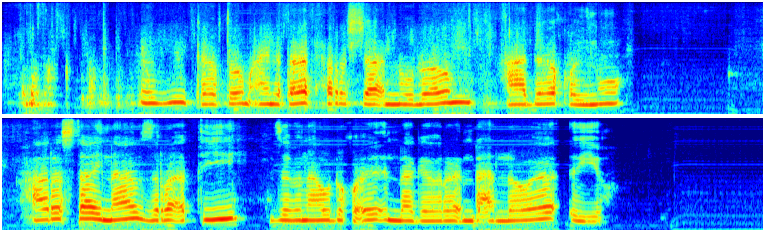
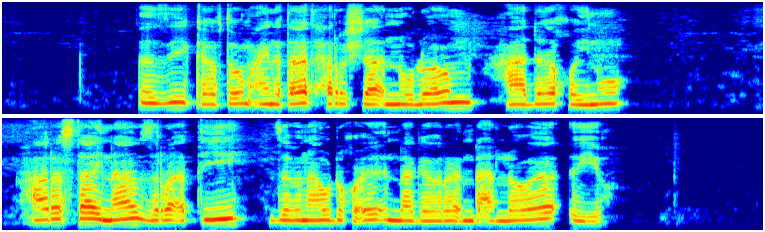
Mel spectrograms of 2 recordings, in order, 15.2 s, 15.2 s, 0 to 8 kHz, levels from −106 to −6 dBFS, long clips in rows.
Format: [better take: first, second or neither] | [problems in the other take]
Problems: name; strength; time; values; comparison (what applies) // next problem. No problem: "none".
second | noise reduction (neural separator model SepFormer DNS4)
